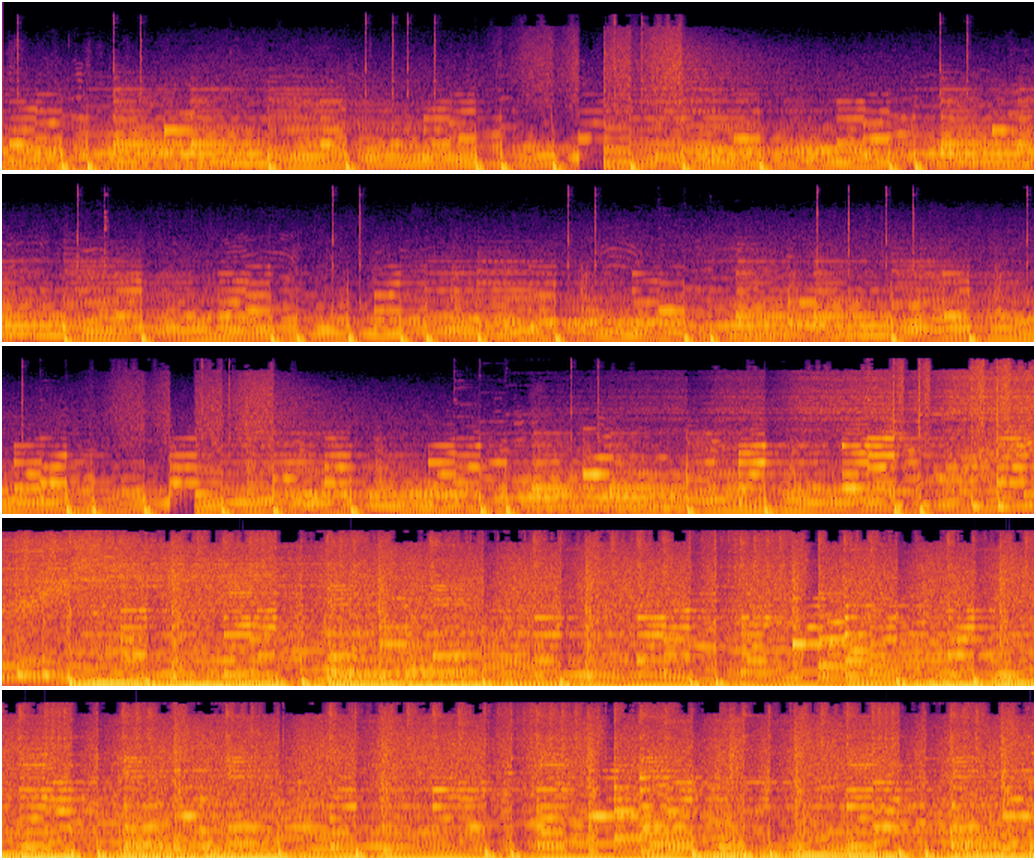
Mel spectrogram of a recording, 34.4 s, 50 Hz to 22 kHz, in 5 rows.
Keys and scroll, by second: 5.6 Delete, 8.3 Delete, 33.6 ctrl+z.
